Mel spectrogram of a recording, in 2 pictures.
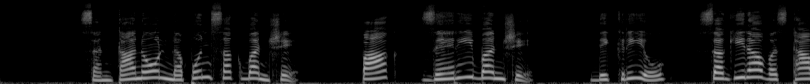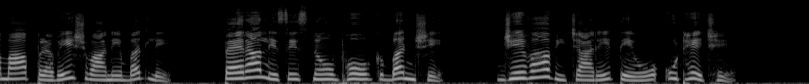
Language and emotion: Gujarati, neutral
